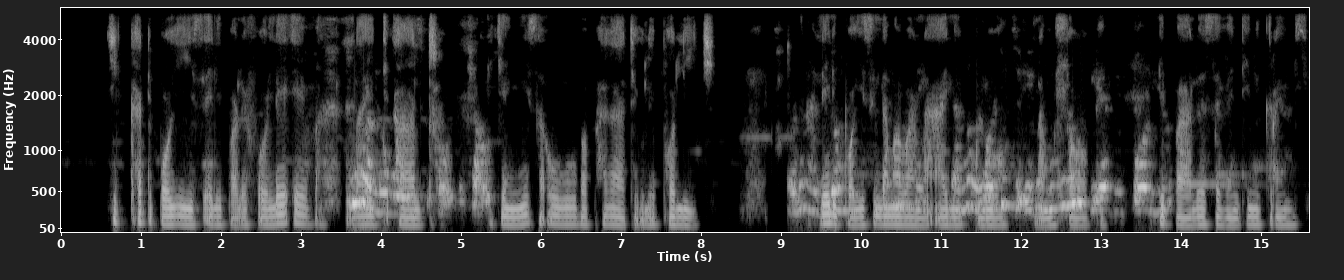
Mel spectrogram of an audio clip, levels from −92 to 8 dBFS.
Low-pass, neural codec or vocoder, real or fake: 5.4 kHz; none; real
